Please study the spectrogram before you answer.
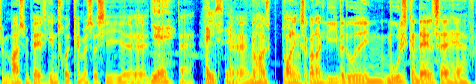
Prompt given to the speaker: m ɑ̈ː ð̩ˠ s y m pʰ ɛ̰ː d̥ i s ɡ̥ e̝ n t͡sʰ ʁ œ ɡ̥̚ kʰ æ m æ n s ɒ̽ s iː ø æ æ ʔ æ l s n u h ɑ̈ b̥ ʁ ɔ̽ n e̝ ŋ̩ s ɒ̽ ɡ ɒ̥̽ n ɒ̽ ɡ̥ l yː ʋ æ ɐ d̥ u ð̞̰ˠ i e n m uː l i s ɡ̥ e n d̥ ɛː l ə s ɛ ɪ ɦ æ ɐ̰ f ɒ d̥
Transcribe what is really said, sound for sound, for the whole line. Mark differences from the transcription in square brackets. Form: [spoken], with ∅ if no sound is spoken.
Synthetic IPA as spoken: m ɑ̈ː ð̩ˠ s y m pʰ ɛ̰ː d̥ i s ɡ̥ e̝ n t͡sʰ ʁ œ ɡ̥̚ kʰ æ m æ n s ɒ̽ s iː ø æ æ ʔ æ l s n u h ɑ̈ [d̥] ʁ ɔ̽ n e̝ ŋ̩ s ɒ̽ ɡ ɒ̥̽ n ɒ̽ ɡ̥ l [iː] ʋ æ ɐ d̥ u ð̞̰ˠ i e n m uː l i s ɡ̥ [æ] n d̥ ɛː l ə s ɛ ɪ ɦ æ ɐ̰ f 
